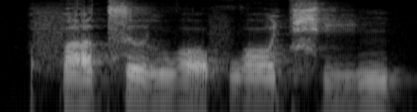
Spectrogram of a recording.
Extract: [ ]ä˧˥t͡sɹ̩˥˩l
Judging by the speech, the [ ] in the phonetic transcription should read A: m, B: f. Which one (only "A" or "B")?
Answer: B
